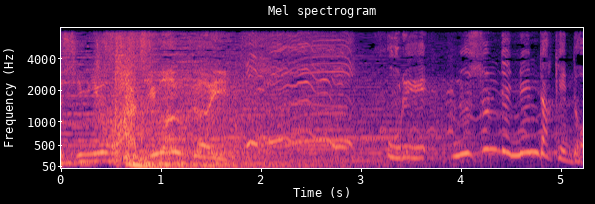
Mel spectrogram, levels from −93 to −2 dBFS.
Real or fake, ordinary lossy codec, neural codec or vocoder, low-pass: real; none; none; 7.2 kHz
